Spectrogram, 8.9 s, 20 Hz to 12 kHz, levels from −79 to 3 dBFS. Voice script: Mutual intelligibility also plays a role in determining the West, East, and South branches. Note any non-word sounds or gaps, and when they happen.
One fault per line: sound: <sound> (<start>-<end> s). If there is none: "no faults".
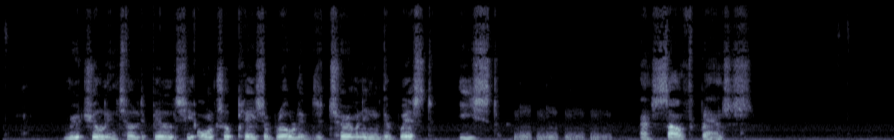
sound: laugh (5.1-6.1 s)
